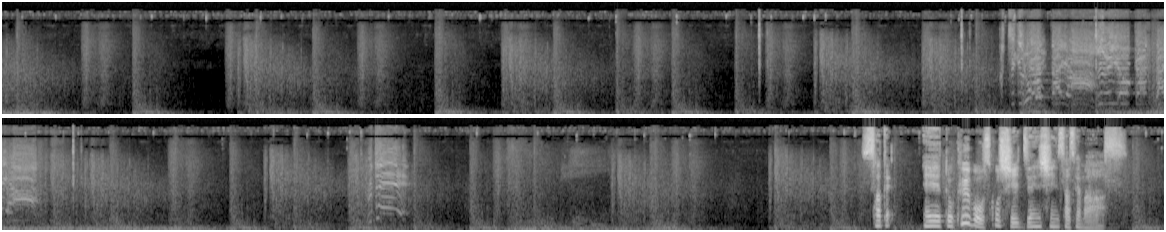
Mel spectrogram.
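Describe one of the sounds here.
Heavy guns boom and shells explode in short bursts.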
